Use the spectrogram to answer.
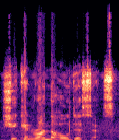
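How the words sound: The word can is unstressed. The speaker calls it right. "when the modal is positive, we don't put as much stress"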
